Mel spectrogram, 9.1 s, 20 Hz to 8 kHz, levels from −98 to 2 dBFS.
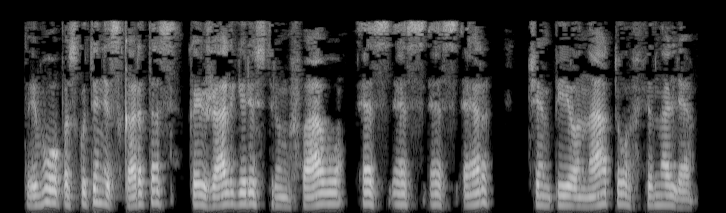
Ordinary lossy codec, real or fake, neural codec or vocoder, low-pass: MP3, 24 kbps; real; none; 7.2 kHz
